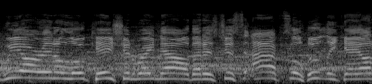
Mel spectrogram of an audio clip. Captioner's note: cheers and Applause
